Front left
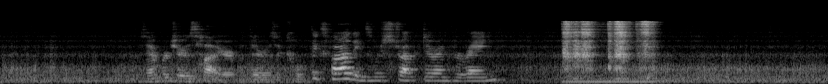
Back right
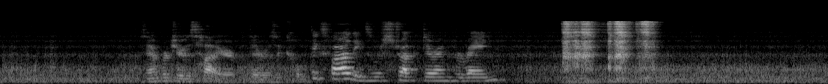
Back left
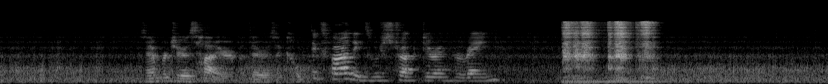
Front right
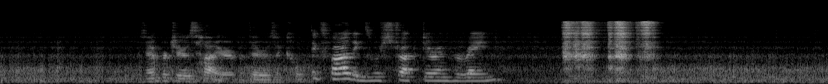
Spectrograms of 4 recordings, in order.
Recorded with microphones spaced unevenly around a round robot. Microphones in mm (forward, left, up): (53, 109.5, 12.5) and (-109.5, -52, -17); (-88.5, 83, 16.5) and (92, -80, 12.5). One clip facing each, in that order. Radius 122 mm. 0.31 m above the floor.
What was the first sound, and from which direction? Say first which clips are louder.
A man speaking: front left 1 dB, even; 75° right.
